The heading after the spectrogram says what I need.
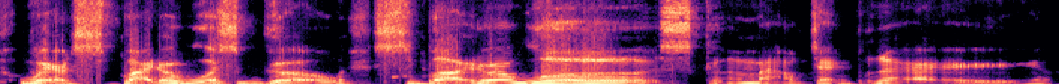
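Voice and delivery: slow, loud, drawn-out monster taunt; Venom voice impression. Shown as a demonstration. Asked to demo his Venom, slow booming taunt. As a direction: stretch each word out like a hulking symbiote calling its prey. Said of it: "Would you like to give an example?".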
